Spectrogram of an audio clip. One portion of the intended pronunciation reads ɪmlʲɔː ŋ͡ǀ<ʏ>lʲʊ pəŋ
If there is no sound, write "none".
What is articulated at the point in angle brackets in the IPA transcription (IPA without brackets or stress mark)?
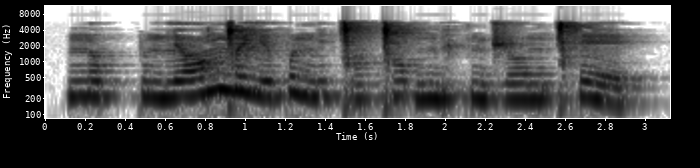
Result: ʏ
